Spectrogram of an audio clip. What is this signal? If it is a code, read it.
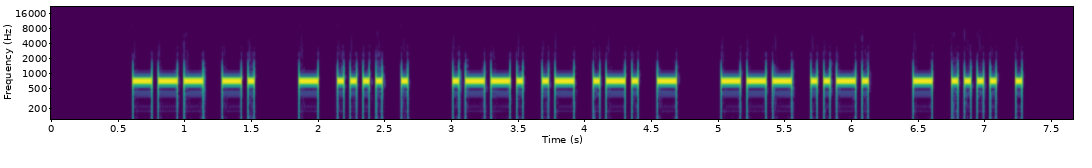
Morse code, heard as a keyed tone, about 25 wpm, 700 Hz. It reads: ON THE PART OF THE
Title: Sets of 5 Words 25wpm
